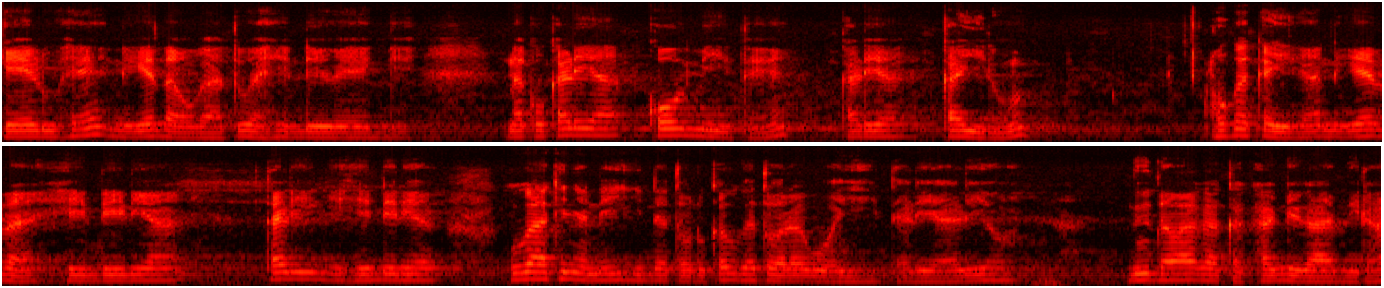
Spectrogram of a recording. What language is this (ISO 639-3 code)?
kik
